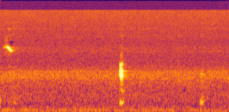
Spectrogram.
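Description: A lull in video-call audio: faint steady hiss with one short blip a little over a second in.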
